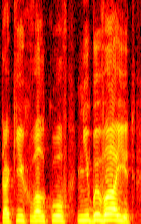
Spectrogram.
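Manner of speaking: loud, slow, emphatic shout; outraged bear cub yell. Acted. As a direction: shout it, stretching the last word. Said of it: "крикнул медвежонок".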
